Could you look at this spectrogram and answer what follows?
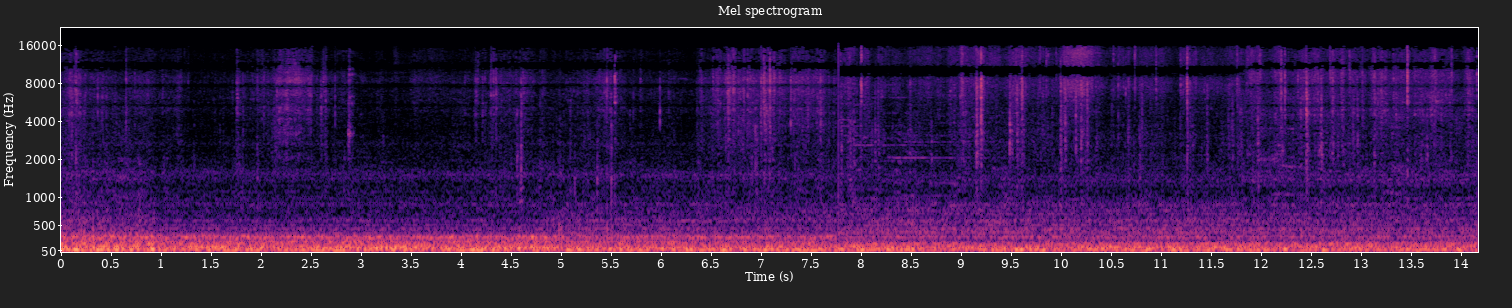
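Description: Electric commuter train running, heard from inside the carriage: a steady low rumble of wheels on the rails and running gear.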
